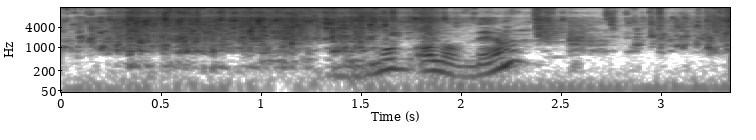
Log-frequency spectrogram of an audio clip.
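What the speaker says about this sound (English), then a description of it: "The drainage, the water goes down on the tray." Water drains from freshly washed pumpkin leaves onto a tray, a steady hissing trickle heard close up beneath a voice as she talks.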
